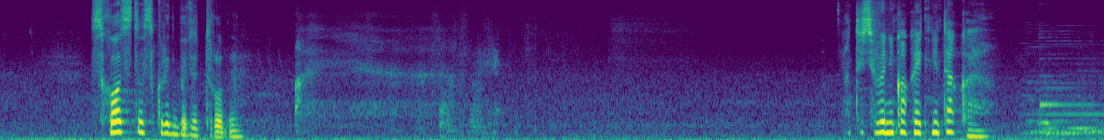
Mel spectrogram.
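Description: A young woman speaks with irritation, close by.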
